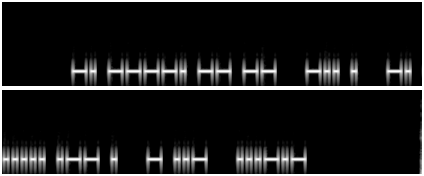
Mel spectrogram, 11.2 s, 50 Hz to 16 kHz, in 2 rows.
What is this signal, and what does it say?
Morse code, heard as a keyed tone, about 21 wpm, 700 Hz. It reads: N9MM DE N5WE TU <SK>
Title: Practice QSO - Exchange 4 - Ending - 20wpm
